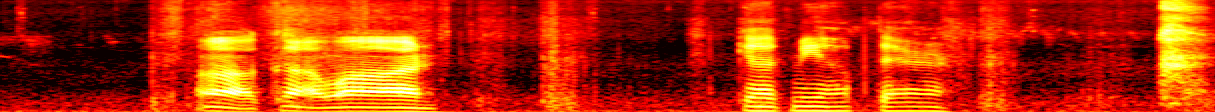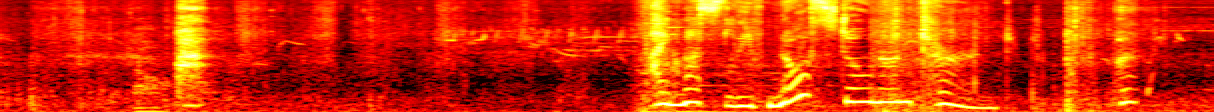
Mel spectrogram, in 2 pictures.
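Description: A young man talks casually, close up.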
